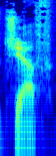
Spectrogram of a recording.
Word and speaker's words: Gef: But according to them, at least, it wasn't always named Jeff, which is spelled G-E-F, by the way.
